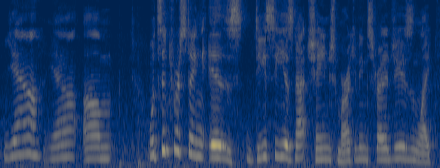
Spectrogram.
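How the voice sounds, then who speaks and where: A man's voice: high voice, a little slow. Casual, joking male podcast host. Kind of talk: casual conversational podcast talk.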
